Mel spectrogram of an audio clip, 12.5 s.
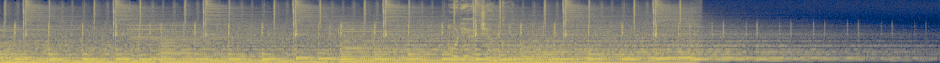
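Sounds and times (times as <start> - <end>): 
upbeat motivational inspirational music: 0.0 - 9.4.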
